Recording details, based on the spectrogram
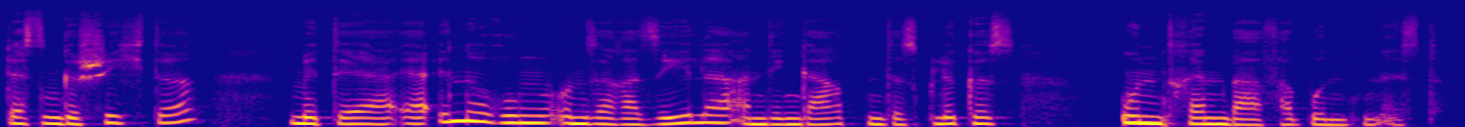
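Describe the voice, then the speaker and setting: A woman narrating scripted literary prose for radio in a measured, formal storytelling manner. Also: medium pitch, warm tone.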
